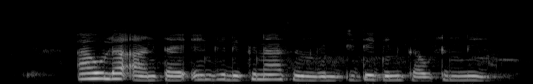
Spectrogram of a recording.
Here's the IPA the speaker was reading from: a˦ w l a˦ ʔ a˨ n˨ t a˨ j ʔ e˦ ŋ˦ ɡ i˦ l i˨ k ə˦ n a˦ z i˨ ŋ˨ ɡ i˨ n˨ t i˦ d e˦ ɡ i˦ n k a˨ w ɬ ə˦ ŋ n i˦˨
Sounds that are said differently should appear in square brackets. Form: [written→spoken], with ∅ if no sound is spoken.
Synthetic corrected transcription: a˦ w l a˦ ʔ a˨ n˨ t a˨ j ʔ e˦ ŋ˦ ɡ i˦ l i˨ k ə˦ n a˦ [z→s] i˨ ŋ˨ ɡ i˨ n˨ [t→d] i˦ d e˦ ɡ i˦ n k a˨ w ɬ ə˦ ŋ n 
